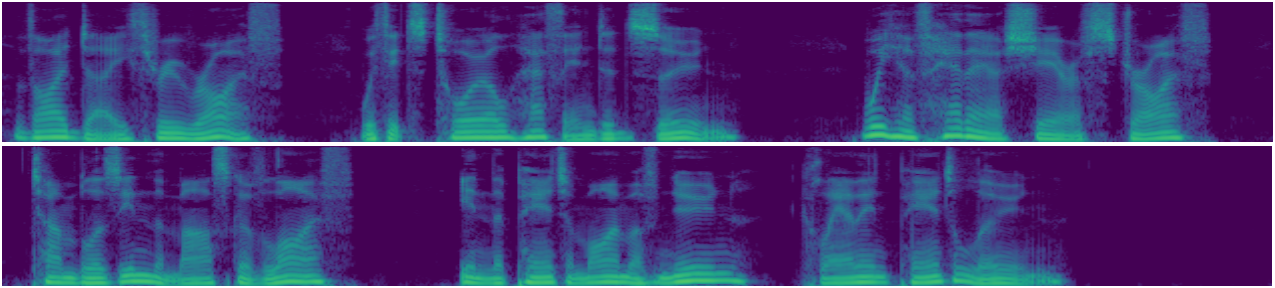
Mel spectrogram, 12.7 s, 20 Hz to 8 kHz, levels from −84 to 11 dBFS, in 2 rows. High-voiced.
No: low, 110 Hz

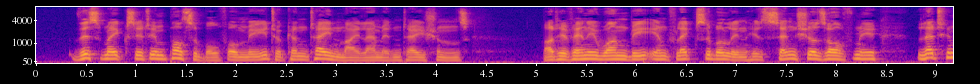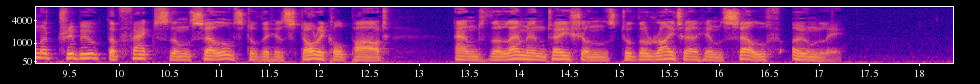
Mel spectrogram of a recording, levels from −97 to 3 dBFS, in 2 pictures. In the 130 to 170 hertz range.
Yes: low, 135 Hz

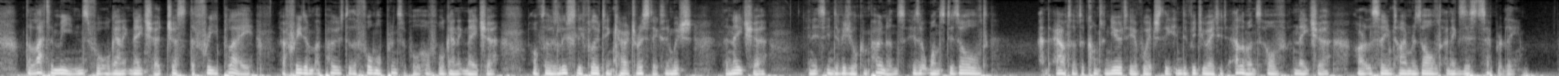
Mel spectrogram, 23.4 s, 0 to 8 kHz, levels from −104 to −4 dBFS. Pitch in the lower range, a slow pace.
No: low, 110 Hz; average, 150 wpm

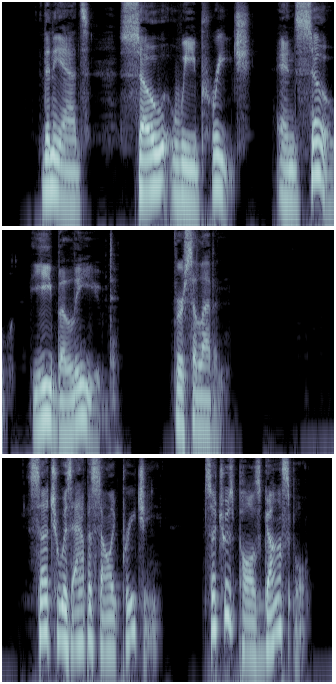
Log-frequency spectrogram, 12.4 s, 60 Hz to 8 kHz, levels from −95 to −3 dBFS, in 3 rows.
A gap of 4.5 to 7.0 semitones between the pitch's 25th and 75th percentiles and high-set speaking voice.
No: wide, 5.5 semitones; low, 125 Hz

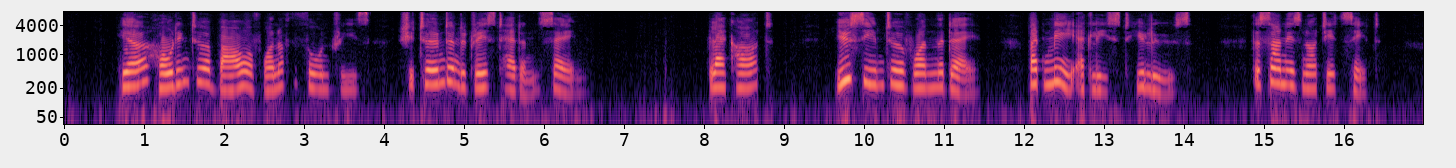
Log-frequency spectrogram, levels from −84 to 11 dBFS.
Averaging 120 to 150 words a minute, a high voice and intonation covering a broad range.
No: slow, 135 wpm; high, 210 Hz; average, 4.0 semitones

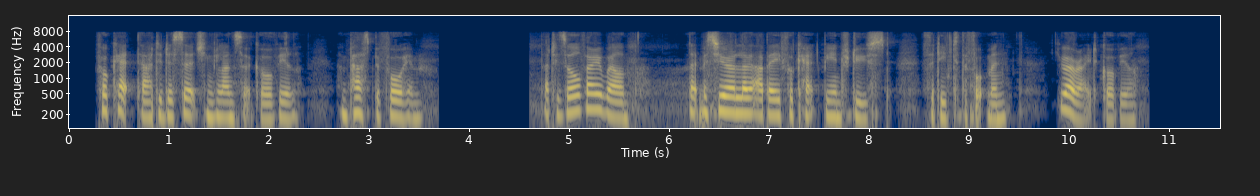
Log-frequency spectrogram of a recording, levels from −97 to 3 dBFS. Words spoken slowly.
No: average, 155 wpm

